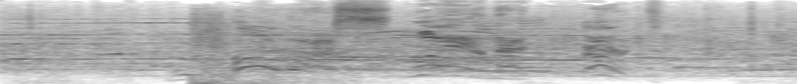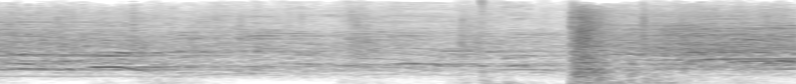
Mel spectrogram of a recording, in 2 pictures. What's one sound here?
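A body slams heavily onto a wrestling ring mat with a loud thud.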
